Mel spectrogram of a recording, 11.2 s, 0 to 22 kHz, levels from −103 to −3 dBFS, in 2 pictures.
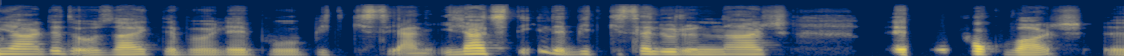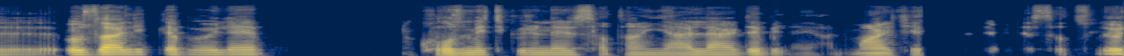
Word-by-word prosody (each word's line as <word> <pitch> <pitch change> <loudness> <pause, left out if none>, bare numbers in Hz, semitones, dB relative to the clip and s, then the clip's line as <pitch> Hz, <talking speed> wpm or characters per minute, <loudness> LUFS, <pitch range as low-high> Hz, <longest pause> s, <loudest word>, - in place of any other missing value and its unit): yerde 180 +1 0
de - - -4
özellikle 160 +3 -2
böyle 75 0 -4
bu 80 0 -9
bitkisi - - -6
yani, 110 +2 -4
ilaç 195 +5 +5
değil 340 - -8
de - - -1
bitkisel 180 +1 -2
ürünler, 160 -1 -1 0.5
eee, 485 - +8 0.3
çok 170 -4 +7
var. 135 0 +1
Eee, 65 0 -8
özellikle 155 +1 +6
böyle 150 +1 -3 0.8
kozmetik 135 +1 0
ürünleri 140 0 -4
satan 135 0 -7
yerlerde 130 0 -2
bile, - - -14
yani, - - -30
marketlerde 120 - -5 0.2
bile 465 - -19
satılıyor - - -1
145 Hz, 145 wpm, -28 LUFS, 130-165 Hz, 0.8 s, eee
